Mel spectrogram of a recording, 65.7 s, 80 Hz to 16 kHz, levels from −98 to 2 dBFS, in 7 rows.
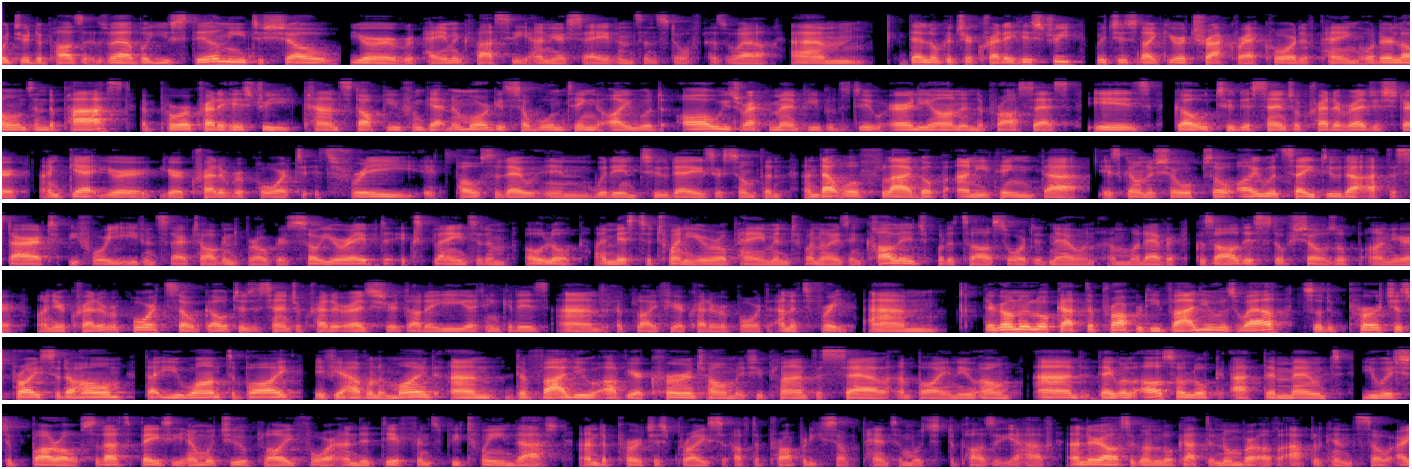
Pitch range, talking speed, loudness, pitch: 110-125 Hz, 250 wpm, -24 LUFS, 115 Hz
